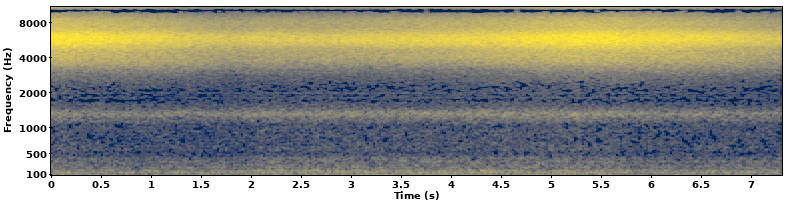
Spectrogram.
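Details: Summer chorus of cicadas in Rockville, Maryland, USA, June 2021: a dense, high, hissing drone that never breaks, swelling loudest near the start and again around five seconds, easing between the surges.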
